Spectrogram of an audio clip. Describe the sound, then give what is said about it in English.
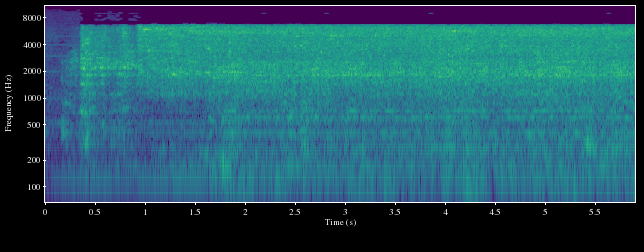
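Tap water runs as hands are washed under it, starting abruptly and then holding a steady, loud hiss. “I might be washing my hands.”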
